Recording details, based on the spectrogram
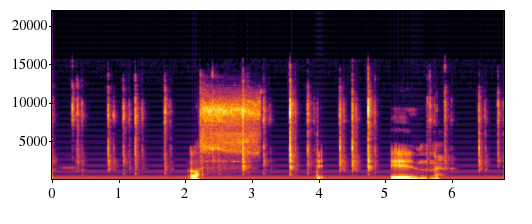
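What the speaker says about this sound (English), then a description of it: "So now I have to put the keyboard to write in my name." A computer keyboard is typed on to enter a player name in the Steam version of the PC game TrickStyle. Quick bursts of sharp key clicks are broken by short spoken remarks and a few brief game sounds.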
